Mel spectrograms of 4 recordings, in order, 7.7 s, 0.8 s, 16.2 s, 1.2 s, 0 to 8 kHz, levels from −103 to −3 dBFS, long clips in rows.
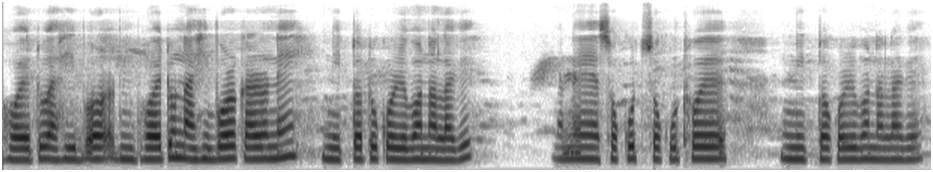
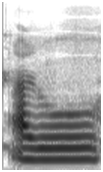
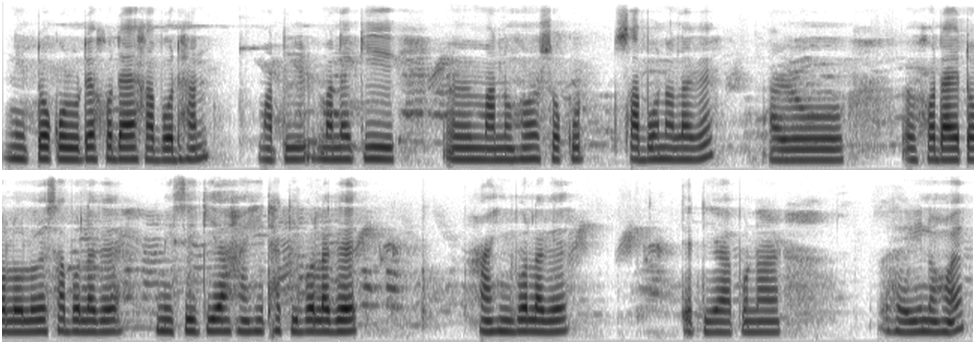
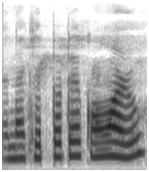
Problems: constant background noise, background conversations at intervals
